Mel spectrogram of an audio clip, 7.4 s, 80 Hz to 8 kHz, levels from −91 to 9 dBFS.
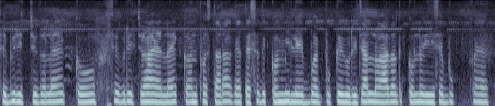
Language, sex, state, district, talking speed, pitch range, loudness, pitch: Chakma, female, Tripura, Unakoti, 170 wpm, 205-210 Hz, -16 LUFS, 210 Hz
